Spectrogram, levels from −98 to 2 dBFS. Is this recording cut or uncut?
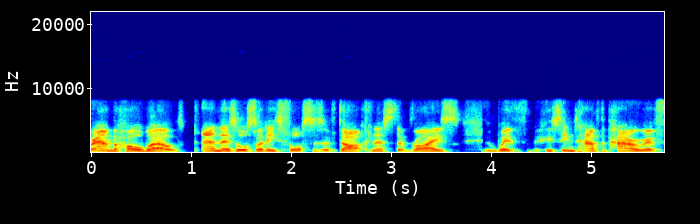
cut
